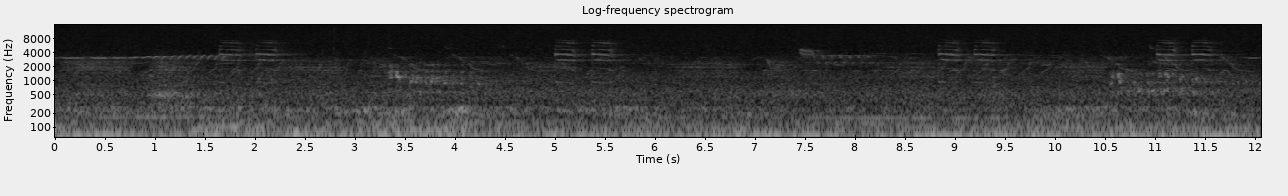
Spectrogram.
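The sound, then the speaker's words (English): Wild turkeys gobble on an early-March morning, sending out several rattling gobbles at intervals over a steady background hiss, with other bird calls in between. “they are active this morning. Turkeys, first weekend in March, just, I don't know where they go, but they sure as heck weren't here.”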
